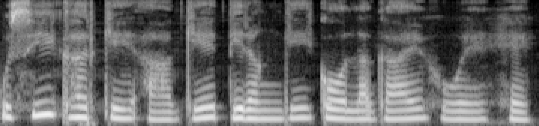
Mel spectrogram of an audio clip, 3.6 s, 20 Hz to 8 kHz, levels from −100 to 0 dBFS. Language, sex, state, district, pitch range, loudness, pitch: Hindi, female, Arunachal Pradesh, Papum Pare, 195-230 Hz, -16 LUFS, 210 Hz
